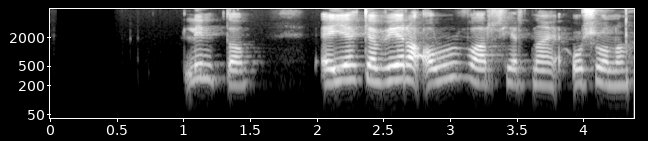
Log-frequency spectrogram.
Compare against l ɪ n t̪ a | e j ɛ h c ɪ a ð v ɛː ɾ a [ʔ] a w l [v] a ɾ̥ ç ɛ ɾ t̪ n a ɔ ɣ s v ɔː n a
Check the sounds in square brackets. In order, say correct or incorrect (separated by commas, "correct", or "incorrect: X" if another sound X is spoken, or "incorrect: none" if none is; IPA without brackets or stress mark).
correct, correct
